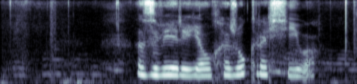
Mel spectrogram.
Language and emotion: Russian, neutral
